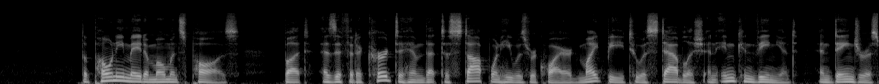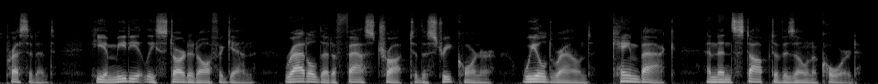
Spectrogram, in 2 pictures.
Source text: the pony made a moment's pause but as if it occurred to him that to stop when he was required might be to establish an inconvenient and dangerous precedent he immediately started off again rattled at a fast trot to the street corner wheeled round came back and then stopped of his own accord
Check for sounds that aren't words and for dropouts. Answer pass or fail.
pass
